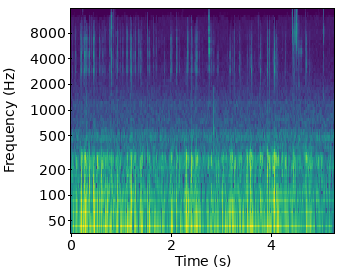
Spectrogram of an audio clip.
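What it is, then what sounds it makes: Metal mesh microphone grille. Long acrylic nails on both hands scratch and tap the bare, hollow wire-mesh metal grille of a large desktop microphone. The result is a dense, continuous patter of close, boomy low thuds and rustling scrapes, with quick, bright clicks scattered on top.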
